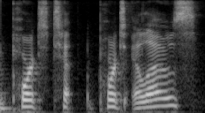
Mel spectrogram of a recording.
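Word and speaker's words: Portillo's: The emphasis is on the first syllable, so Portillos. Okay, I think I've got it.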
